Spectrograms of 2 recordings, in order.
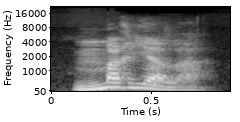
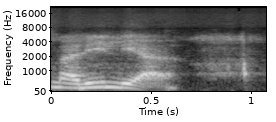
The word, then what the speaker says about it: Marilia: hello everyone and hello marela is that how I should no Mar marilia is that how I should pronounce your name yeah actually uh it's pronounced marilia marilia okay I'm on purposely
